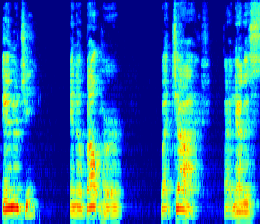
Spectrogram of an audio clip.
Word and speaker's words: Jhyve: and about her by jive and that is spelled j h y v e um it's pronounced jive as in the record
